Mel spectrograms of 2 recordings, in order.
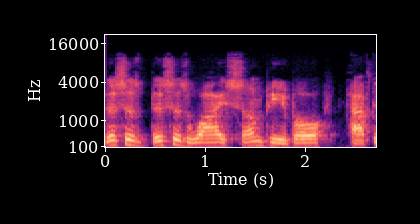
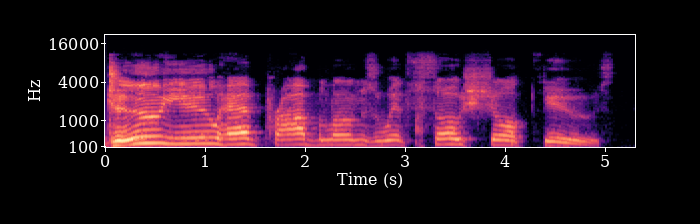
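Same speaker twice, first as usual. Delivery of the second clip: slow, deliberate, pitched-up, drawn out word by word; 5 semitones higher than usual. Repeating his question to the other man, the speaker says it slowly. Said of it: "I'll say it slowly".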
